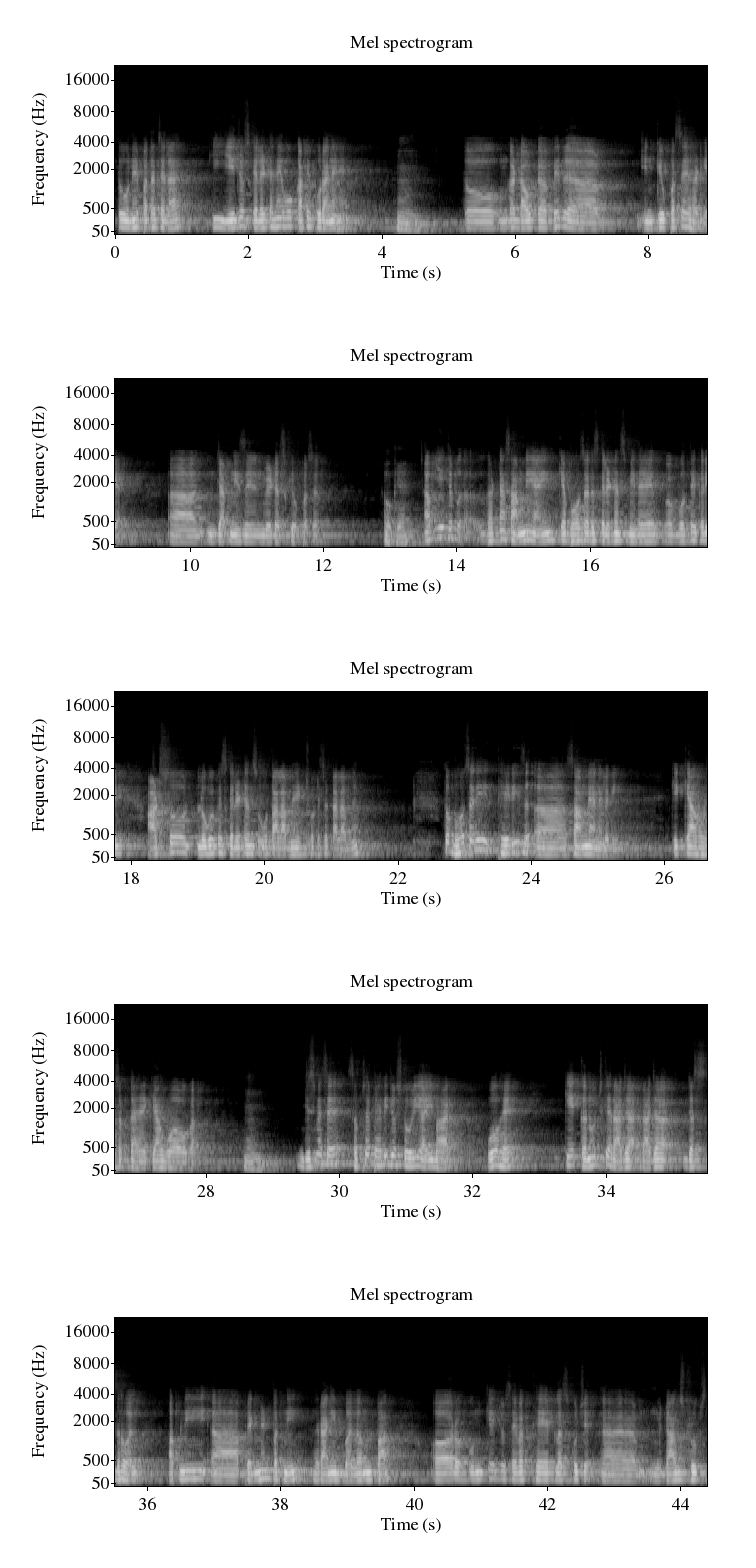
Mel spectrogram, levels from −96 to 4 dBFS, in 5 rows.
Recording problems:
muffled; very; fading above 1.5 kHz
room echo; slight; dies away in 1.6 s
off-mic speech; somewhat distant

